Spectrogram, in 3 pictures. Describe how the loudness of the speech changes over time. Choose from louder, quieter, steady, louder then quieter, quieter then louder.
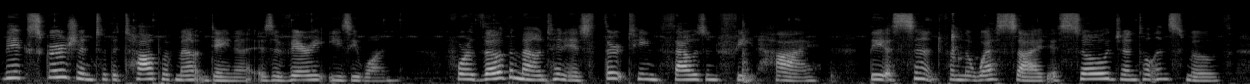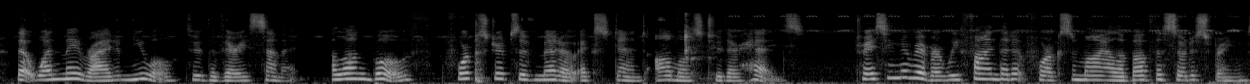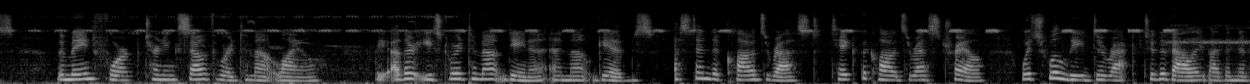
steady.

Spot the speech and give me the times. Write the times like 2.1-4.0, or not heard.
0.0-37.4.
